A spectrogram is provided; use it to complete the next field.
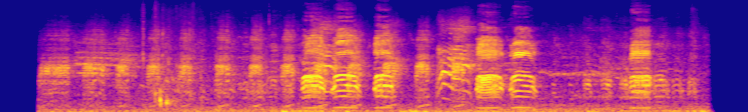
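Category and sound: bird, ducks quacking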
